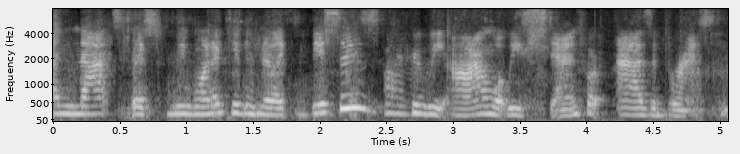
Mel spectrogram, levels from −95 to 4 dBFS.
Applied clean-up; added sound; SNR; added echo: neural separator model SepFormer DNS4.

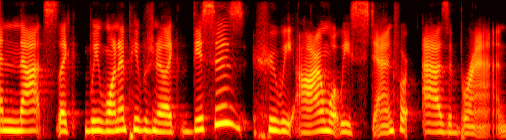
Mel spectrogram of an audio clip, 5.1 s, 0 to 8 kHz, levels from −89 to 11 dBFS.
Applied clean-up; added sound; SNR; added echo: none; none; none; none.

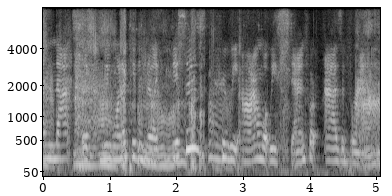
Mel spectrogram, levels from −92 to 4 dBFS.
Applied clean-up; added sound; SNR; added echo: none; Growling; 4 dB; reverberation time 0.1 s.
